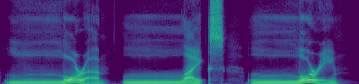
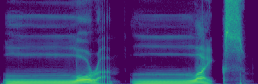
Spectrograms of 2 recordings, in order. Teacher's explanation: This is called a light L at the beginning of syllables. The tip of your tongue makes firm contact with the lvear ridge.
